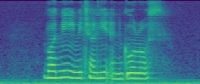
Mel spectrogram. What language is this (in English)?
English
